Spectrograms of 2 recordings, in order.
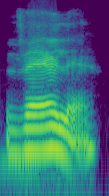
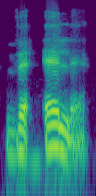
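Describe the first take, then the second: First: Ve'ele run into two syllables, VE-le; slurred together. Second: Ve'ele with a clean stop after Ve; separated sounds. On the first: Teacher showing what we don't do, Ve'ele slurred. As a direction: slide through Ve'ele with no stop after ve. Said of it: "We don't slur it together". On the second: Teacher repeating it here also, Ve'ele with a pause. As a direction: say VE, stop, then ele in Ve'ele. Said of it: "and here also". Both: Shown as a demonstration.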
